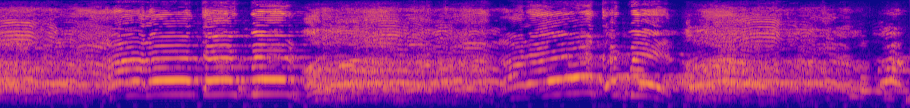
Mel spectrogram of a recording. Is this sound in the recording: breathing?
no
